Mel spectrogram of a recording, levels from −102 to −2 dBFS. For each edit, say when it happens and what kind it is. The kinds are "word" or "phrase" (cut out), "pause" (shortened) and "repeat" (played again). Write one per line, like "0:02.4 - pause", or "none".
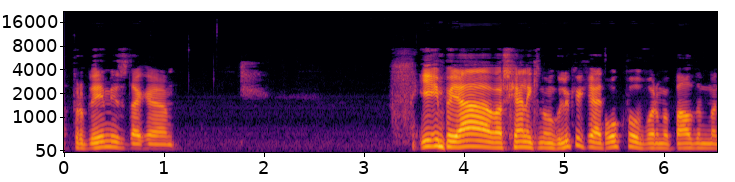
0:03.8 - word
0:04.7 - word
0:05.4 - word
